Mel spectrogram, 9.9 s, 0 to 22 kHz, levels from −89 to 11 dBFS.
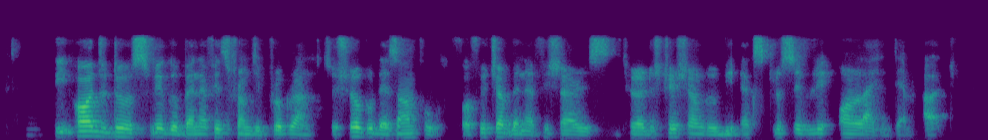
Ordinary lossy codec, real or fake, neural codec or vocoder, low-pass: Opus, 16 kbps; fake; codec, 24 kHz, 0.9 kbps, DualCodec; 7.2 kHz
